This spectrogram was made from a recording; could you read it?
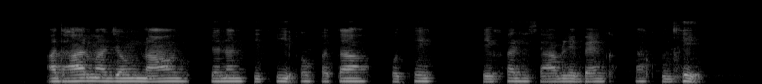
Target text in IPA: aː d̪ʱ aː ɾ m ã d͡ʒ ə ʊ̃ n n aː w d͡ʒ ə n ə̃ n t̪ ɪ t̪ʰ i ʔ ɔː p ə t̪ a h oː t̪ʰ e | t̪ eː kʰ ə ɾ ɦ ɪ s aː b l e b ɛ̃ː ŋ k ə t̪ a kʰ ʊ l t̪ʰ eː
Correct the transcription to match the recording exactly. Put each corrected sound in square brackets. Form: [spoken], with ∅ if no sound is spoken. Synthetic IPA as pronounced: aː d̪ʱ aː ɾ m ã d͡ʒ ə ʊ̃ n n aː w d͡ʒ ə n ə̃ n t̪ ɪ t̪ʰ i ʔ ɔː p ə t̪ a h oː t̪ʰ e | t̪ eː kʰ ə ɾ ɦ ɪ s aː b l e b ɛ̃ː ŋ k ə t̪ a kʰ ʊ l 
